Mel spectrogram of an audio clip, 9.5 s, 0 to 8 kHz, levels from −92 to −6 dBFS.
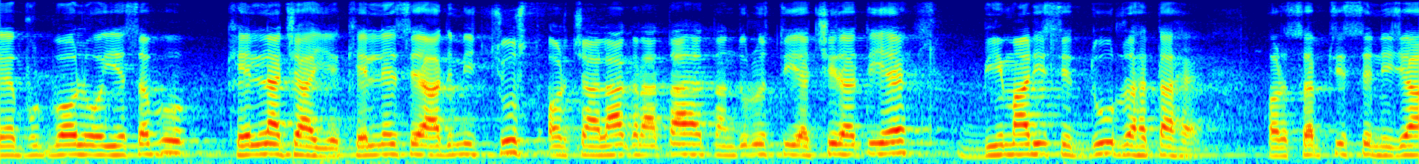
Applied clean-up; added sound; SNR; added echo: none; none; none; none.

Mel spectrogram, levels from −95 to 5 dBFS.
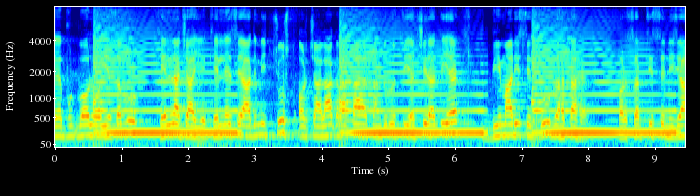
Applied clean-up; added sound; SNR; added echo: none; Electric guitar; -3 dB; none.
